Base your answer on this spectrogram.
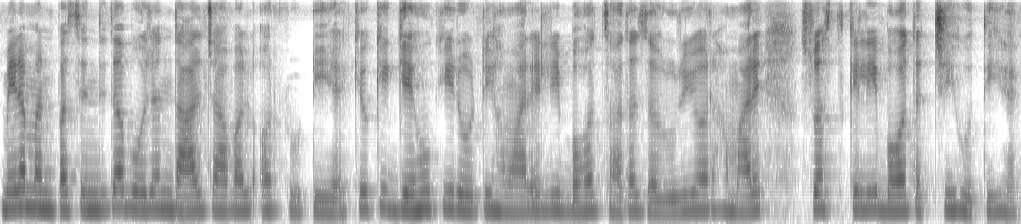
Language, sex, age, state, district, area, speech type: Hindi, female, 18-30, Madhya Pradesh, Gwalior, urban, spontaneous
